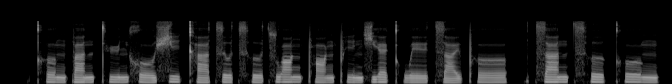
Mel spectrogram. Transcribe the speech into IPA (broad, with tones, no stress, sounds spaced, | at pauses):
kʰ ɤ˨˩ ŋ p a˨˦ n t̪ʰ y˨˦ n x o˨˦ ʊ̯ ɕ i˥˨ kʰ ä˨˩ t͡s ɹ̩˨˦ t͡sʰ ɹ̩˨˩ t͡s w ɑ˦ ŋ pʰ ɑ˨˦ ŋ pʰ i˨˩ n ɕ j ɛ˥˨ kʰ w e˨˦ ɪ̯ t͡s a˨˩ ɪ̯ pʰ ɤ˦ | t͡s a˦ n t͡sʰ ɹ̩˥˨ kʰ ʊ˥˨ ŋ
